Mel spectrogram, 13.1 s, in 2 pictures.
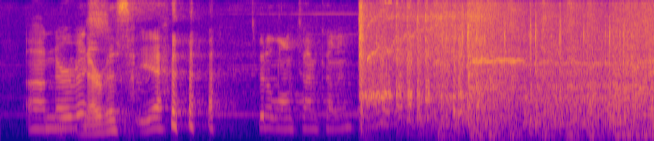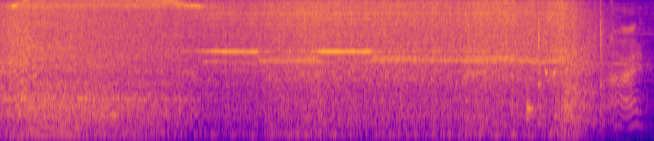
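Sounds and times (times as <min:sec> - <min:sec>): engine revving: 0:03.6 - 0:12.4
supercharger whine: 0:04.0 - 0:12.2.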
